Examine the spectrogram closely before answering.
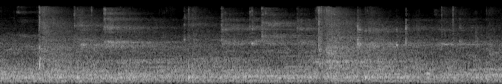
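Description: Badminton rally: several sharp racket strikes on the shuttlecock, with short squeaks of shoes on the court and a steady murmur in a large hall.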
